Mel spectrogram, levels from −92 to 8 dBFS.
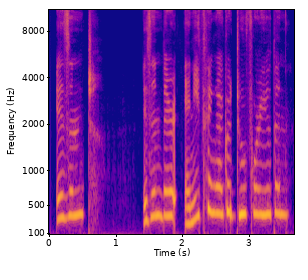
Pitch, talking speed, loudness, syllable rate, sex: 345 Hz, 145 wpm, -16 LUFS, 5.0 syllables/s, female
